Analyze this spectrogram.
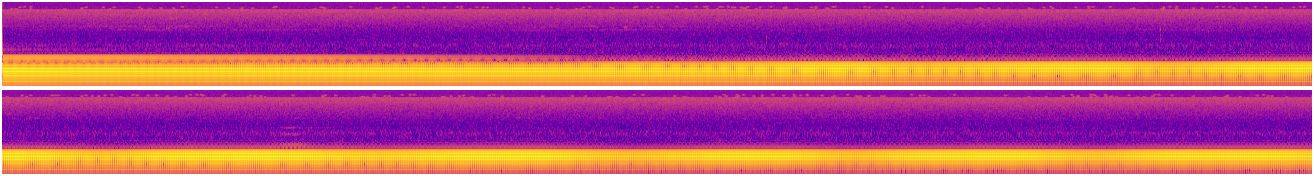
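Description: Crystal singing bowls hum with a deep, steady, swelling drone.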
